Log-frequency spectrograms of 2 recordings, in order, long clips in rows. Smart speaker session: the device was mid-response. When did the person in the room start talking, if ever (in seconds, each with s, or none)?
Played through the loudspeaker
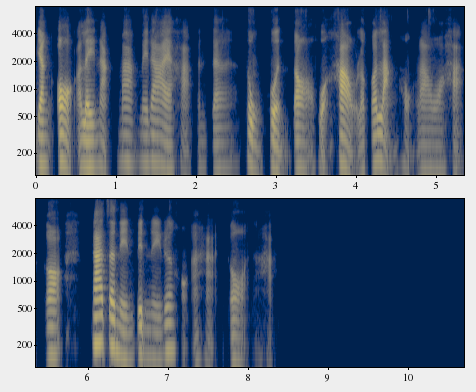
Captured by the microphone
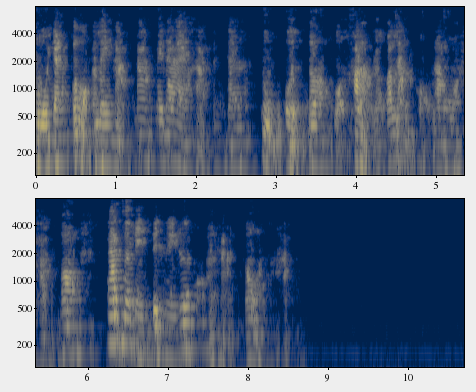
none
